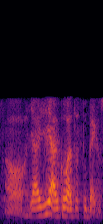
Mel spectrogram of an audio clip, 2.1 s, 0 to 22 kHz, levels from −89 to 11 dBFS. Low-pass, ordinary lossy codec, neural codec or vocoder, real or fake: 3.6 kHz; AAC, 16 kbps; none; real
